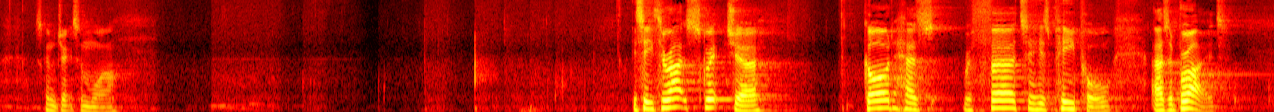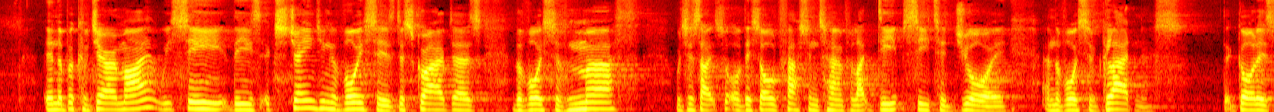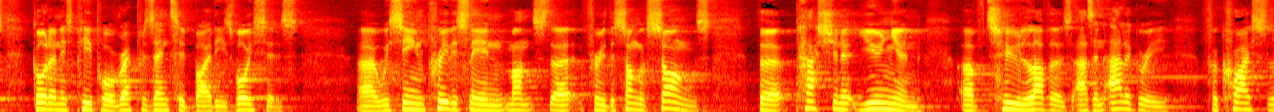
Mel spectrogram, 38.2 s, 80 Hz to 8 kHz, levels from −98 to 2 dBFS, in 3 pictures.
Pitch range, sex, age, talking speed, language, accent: 140-170 Hz, male, 30-49, 140 wpm, English, British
